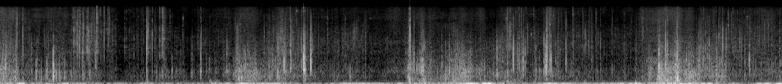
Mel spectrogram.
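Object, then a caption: Magnesium carbonate gym chalk blocks and powder in a glass bowl. A pile of white magnesium carbonate gym chalk chunks and powder in a glass bowl is squeezed and kneaded with bare fingers. Dense, crunchy crushing and crinkling comes in bursts of sharp cracks over a low rumble, with brief bright snaps as the chunks break down.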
